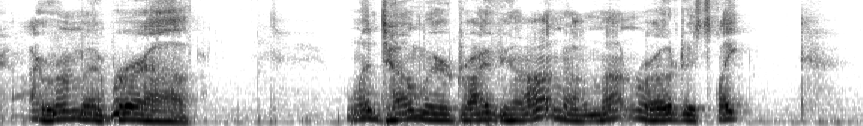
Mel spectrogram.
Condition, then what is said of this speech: Ataxia. Rare disease known as spinal cerebellar ataxia, which is a neuromuscular disease that's left me mobility challenged, as well as with a speech impediment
